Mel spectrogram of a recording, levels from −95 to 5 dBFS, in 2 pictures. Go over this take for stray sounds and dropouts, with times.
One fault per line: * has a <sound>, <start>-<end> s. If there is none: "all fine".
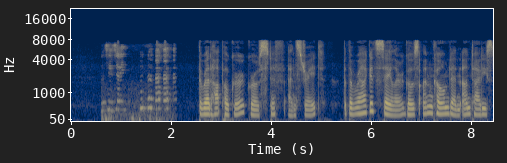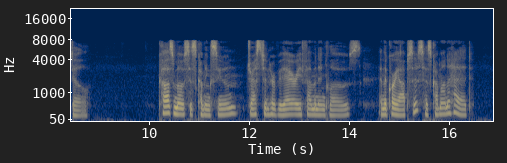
* has a laugh, 0.6-2.1 s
